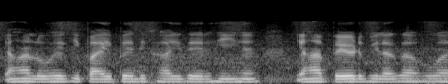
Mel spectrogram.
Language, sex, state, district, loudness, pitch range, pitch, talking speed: Hindi, male, Uttar Pradesh, Lalitpur, -18 LUFS, 130-135 Hz, 130 Hz, 175 wpm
